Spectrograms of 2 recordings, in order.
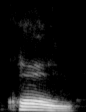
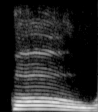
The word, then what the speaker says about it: call: É col a pronúncia call. Call de fazer uma ligação, col de chamar alguém. Ô fulano, vem cá. Call. Call de chamar o call de fazer chamada. Col. Ok. Não é cal.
